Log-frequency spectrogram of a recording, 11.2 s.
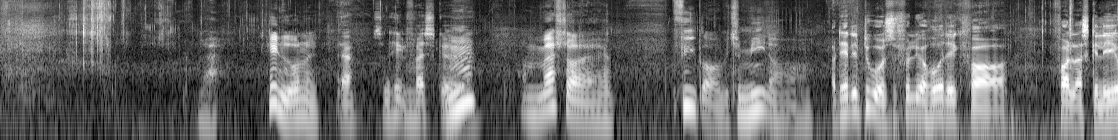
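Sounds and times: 
crisp bite into a fresh cabbage sprout: 0.0s - 2.7s
speech: 2.0s - 11.1s.

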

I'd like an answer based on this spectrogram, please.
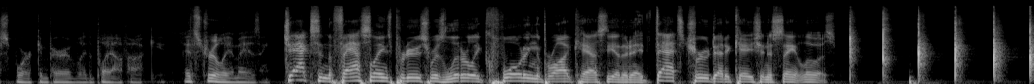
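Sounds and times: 
speech: 0.0s - 8.6s
person clapping hands: 8.5s - 10.3s.

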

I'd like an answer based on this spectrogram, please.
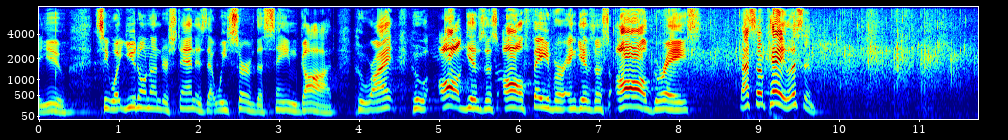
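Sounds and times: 
speech: 0.0s - 9.9s
audience clapping: 6.6s - 11.7s.

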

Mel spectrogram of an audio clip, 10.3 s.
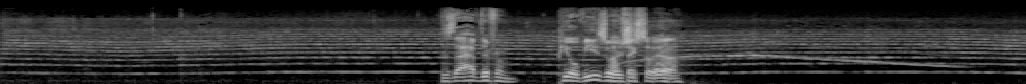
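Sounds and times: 
wailing alarm siren: 0.0s - 10.2s
speech: 4.4s - 6.9s.

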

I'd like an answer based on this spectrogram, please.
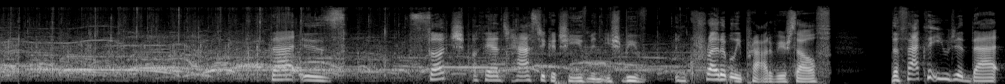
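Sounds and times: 
whoops and cheering voices: 0.0s - 7.8s
crowd applauding: 0.0s - 8.0s
speech: 2.7s - 3.4s, 4.3s - 8.3s, 8.9s - 10.0s.

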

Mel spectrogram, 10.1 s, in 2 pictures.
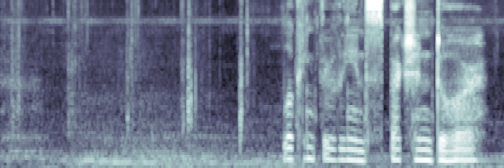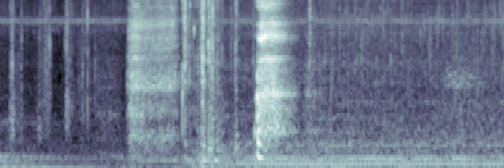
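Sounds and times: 
footsteps walking: 0.0s - 3.8s, 4.9s - 6.2s
constant low hum: 0.0s - 10.0s
speech: 2.8s - 4.9s.

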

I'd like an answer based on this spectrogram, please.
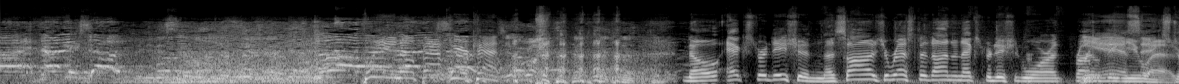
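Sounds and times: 
protesters chanting outside a courthouse: 0.0s - 5.8s
laughter: 1.6s - 6.9s
speech: 4.6s - 11.7s.

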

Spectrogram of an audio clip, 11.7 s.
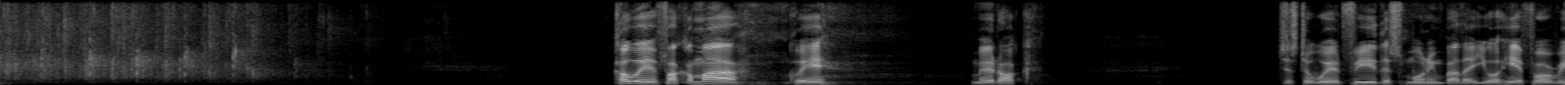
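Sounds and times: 
audience clapping hands: 0.0s - 3.1s
speech: 4.6s - 6.4s, 7.3s - 7.8s, 9.6s - 11.7s.

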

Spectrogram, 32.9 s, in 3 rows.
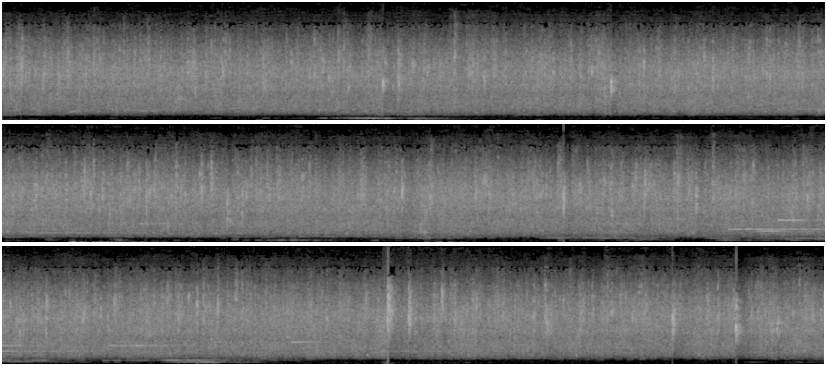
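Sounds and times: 
rainstorm in Modesto, California: 0.0s - 32.9s
wind chimes twinkling in a rainstorm: 19.8s - 26.8s.

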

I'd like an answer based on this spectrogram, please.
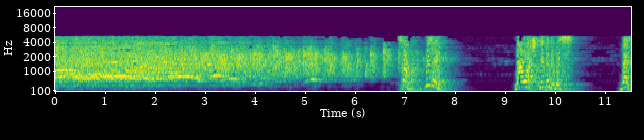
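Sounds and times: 
audience clapping and shouting: 0.0s - 7.8s
speech: 9.8s - 10.4s.

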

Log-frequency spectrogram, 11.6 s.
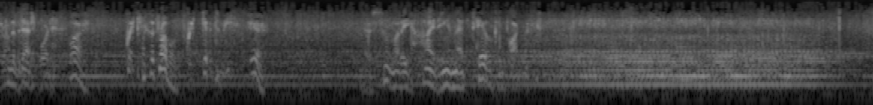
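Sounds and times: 
army plane engine roaring in flight: 0.0s - 11.6s
speech: 0.1s - 8.0s.

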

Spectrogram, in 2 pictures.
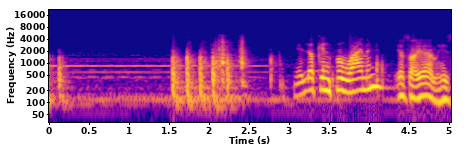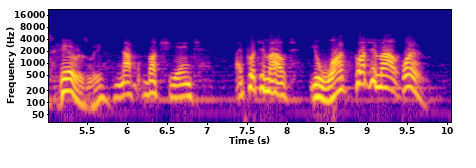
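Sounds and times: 
knocking on a rooming house door: 0.0s - 0.3s, 1.6s - 3.0s
faint steady hum: 0.0s - 10.0s
speech: 3.1s - 9.8s.

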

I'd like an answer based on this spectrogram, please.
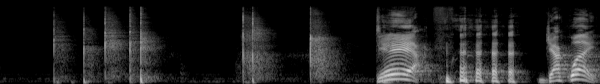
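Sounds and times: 
off-rhythm hand clapping: 0.5s - 1.7s, 2.4s - 3.5s
speech: 3.8s - 5.9s
laughter: 4.4s - 5.3s.

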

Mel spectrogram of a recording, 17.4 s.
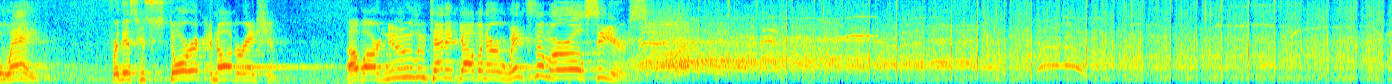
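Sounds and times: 
speech: 0.0s - 0.8s, 1.4s - 3.6s, 4.3s - 8.4s
crowd standing ovation applause: 8.0s - 17.3s.

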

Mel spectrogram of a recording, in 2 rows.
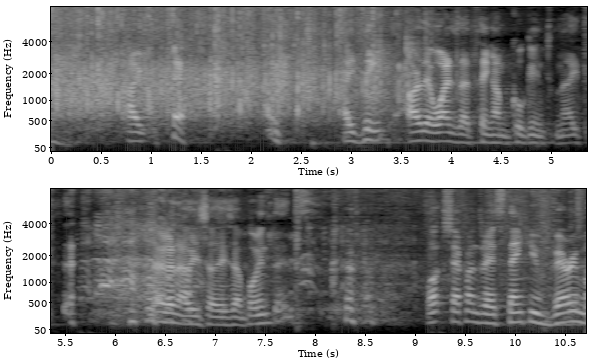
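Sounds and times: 
live audience standing ovation clapping at an onstage interview: 0.0s - 4.3s
speech: 0.8s - 1.5s, 2.2s - 10.7s
laughter: 5.3s - 9.2s.

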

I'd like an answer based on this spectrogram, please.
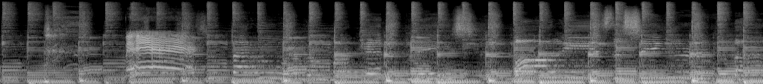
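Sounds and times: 
rhythmic pop track with a steady thumping beat: 0.0s - 7.6s
bleating goat-like voice: 1.2s - 2.1s.

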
